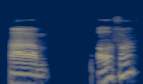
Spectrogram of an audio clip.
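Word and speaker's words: Olyphant: Oliphant?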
